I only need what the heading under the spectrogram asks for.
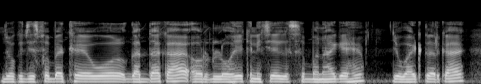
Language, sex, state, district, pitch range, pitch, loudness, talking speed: Hindi, male, Jharkhand, Ranchi, 125-135 Hz, 130 Hz, -13 LUFS, 260 wpm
